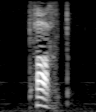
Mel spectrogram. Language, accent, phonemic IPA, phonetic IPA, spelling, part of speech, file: Armenian, Eastern Armenian, /tʰɑχt/, [tʰɑχt], թախտ, noun, Hy-թախտ.ogg
- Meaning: 1. throne 2. plank-bed 3. ottoman, sofa, couch (without back or arms)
